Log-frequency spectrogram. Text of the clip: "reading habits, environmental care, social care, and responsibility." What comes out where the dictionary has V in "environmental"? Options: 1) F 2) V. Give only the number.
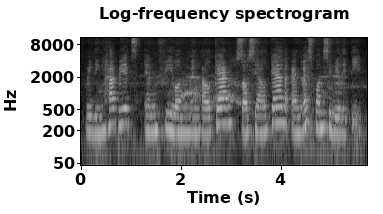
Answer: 1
